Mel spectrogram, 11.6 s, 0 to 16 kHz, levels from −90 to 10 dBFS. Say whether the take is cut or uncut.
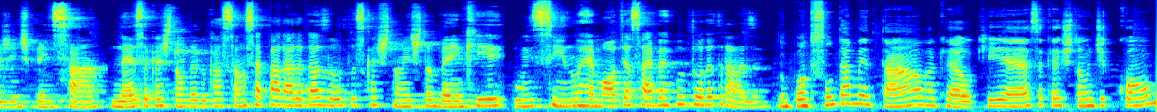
uncut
